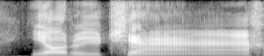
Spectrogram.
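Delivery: high, drawn-out, whiny anime voice.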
